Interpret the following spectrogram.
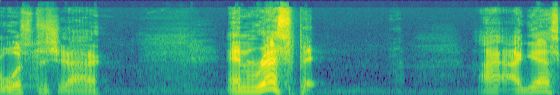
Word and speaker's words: Worcestershire: that's hard to pronounce worcestershire i mean you hear people say worchester all kinds of things for worcestershire and respite i i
